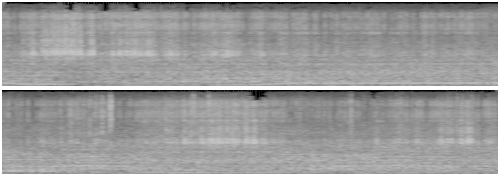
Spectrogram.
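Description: Engine of a Mitsubishi race car heard from inside the cabin while lapping a circuit, its note dropping and rising in pitch as the driver lifts and gets back on the throttle, over a steady rush of road noise.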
